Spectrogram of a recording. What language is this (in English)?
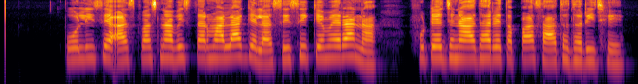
Gujarati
